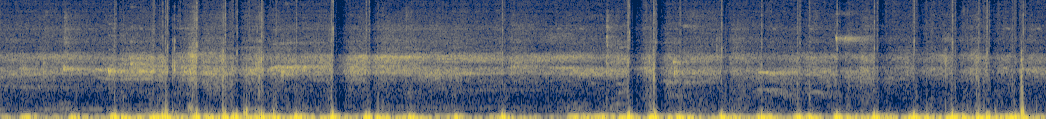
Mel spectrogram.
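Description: Running footsteps jolting a body-worn camera: irregular low thuds a couple of times a second over a steady background hiss.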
